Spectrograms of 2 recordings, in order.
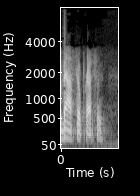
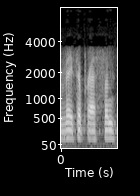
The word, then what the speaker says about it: vasopressin: Am I pronouncing that right? Or vasopressin? – You know what? You can pronounce it either way.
